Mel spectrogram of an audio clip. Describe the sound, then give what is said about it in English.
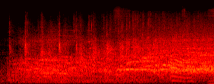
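A large crowd cheers and applauds together at a rocket launch, a dense wash of clapping and excited voices that swells steadily louder over a few seconds. “It's so funny hearing them all cheering the end.”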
